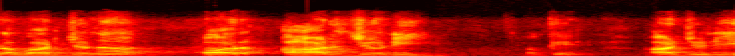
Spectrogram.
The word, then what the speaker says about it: Arjuni: Okay, Arjuni is the son of Arjuna, so you have to pronounce it Arjuni. It becomes the, it takes a vriddhi.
